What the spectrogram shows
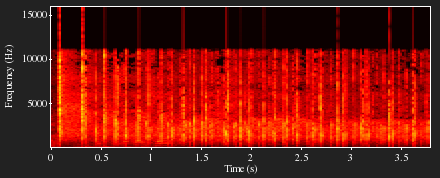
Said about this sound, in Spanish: Pues un aplauso.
